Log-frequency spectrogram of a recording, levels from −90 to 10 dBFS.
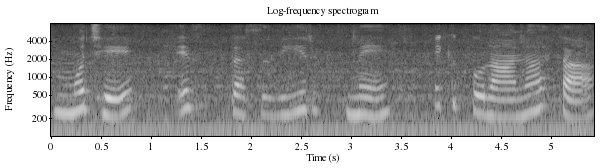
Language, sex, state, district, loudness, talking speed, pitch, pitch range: Hindi, female, Madhya Pradesh, Dhar, -19 LUFS, 75 wpm, 235 Hz, 220-255 Hz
